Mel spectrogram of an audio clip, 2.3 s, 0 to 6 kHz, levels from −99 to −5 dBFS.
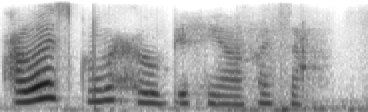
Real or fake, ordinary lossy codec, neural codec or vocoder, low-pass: fake; none; codec, 16 kHz, 1 kbps, X-Codec, HuBERT features, trained on general audio; 5.4 kHz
